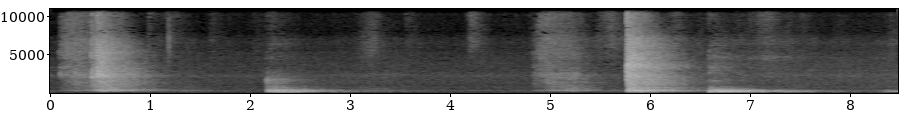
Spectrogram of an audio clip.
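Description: A series of five loud thumps or bangs, each fading over about a second, the last three coming close together.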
